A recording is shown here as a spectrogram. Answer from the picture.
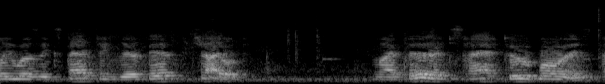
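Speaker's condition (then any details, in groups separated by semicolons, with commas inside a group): Cerebral palsy, athetoid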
